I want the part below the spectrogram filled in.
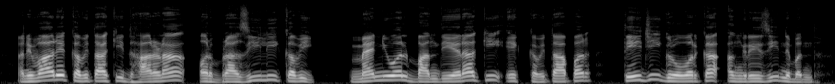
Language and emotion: Hindi, neutral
